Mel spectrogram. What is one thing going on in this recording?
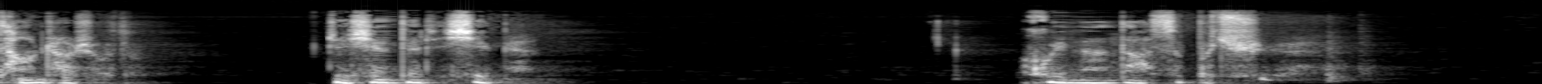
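An elderly man speaks calmly into a close microphone, with pauses between phrases.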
